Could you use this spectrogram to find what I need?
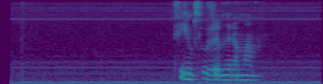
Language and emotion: Russian, neutral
